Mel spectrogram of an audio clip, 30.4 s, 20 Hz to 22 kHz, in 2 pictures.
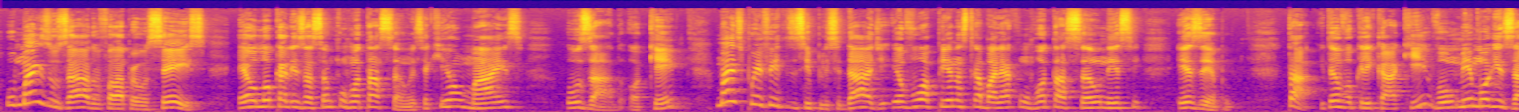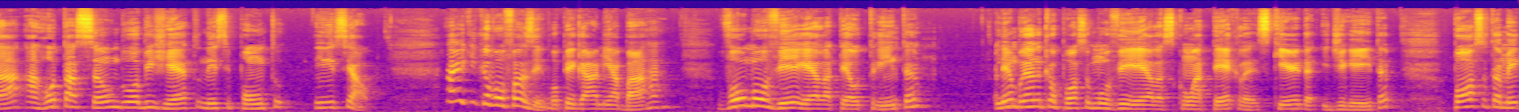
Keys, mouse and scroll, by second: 22.8 click, 27.9 Left, 28.3 Right.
